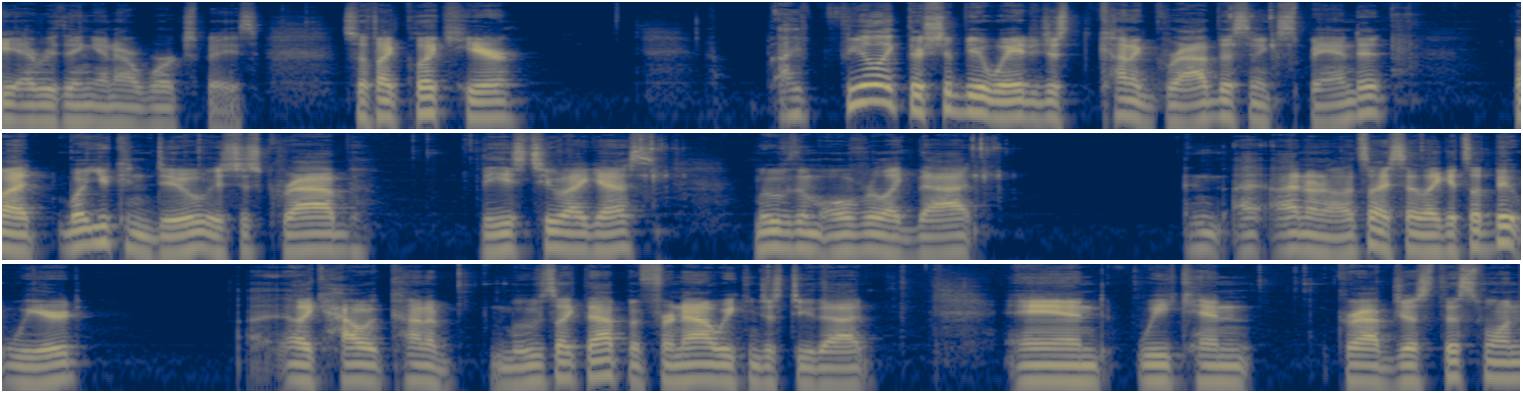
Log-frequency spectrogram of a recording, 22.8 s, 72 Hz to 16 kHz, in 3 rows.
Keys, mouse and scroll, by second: 0.3 middle click, 1.5 click, 5.5 click, 6.1 s, 7.9 click, 9.7 click, 10.2 shift+click, 10.8 g, 12.4 g, 14.3 click, 14.9 shift+click, 15.3-17.2 drag, 20.9 click, 21.6 click, 22.1-22.7 drag.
